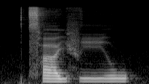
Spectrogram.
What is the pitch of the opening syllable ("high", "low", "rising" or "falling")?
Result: high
